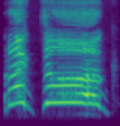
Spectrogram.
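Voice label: voice german infantry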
